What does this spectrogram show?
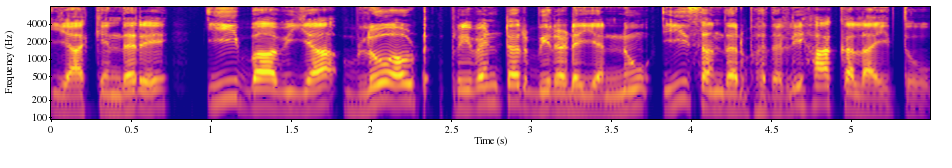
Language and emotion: Kannada, neutral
